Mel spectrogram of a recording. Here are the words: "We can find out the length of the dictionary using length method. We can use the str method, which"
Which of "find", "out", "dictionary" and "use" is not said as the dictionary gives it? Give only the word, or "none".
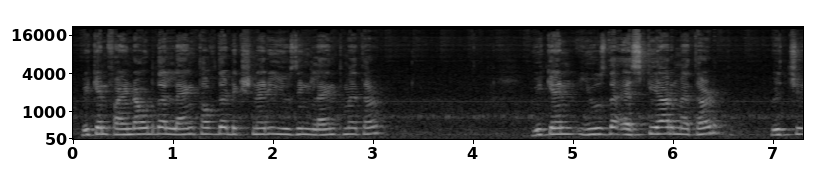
none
